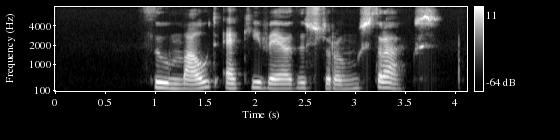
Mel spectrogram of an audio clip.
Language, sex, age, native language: Icelandic, female, 50-59, English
